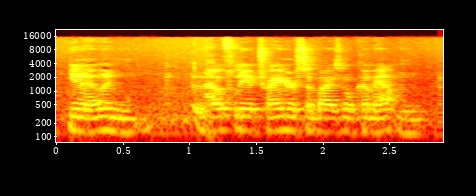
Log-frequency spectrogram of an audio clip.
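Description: Noticeable background noise behind a man speaking at a fairly high pitch. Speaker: retired football coach. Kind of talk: interview storytelling.

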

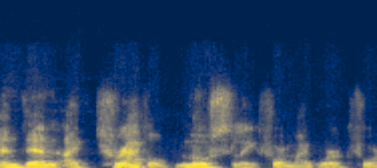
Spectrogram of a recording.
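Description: Somewhat breathy, a man with an American accent speaks at a medium pitch. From US, California. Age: 70s. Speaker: pastor and author. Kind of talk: interview.

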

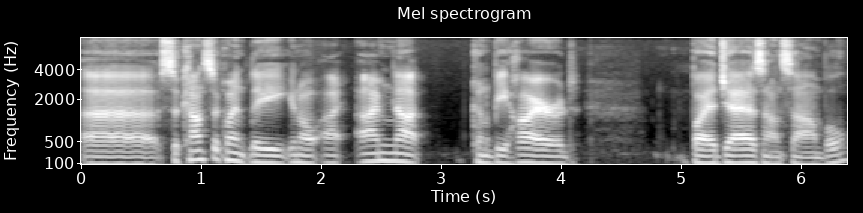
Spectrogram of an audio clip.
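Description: The recording is very clean with a silent background, and the delivery is a normal speaking voice. It moves at a fairly slow pace with ordinary pitch variation. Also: man, medium pitch for a man. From St. John's, Newfoundland, Canada. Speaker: folk musician, fiddler. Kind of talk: casual interview chat.

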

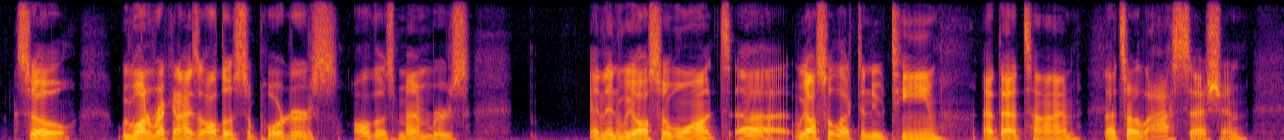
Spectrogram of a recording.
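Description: A man talks at a moderate pace with a fairly high pitch and a monotone, flat intonation, in a Midwestern American accent. The sound is dry and close with no echo, on a very clean recording with a silent background. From US Midwest, rural southwest Iowa. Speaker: student organization president. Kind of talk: casual interview.

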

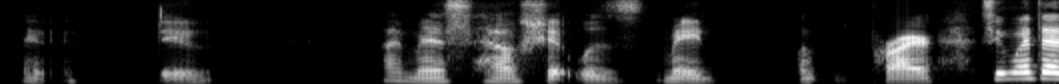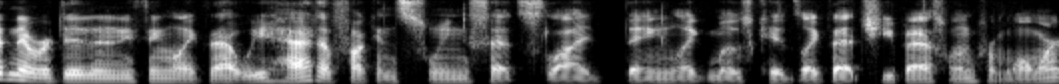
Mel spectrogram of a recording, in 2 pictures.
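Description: A man's unremarkable speaking voice at medium pitch, fairly even in intonation, at a fairly slow pace, with a dry, close sound and no echo. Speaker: podcast co-host. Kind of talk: casual banter, profane comedy chat. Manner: joking, sarcastic, profane.

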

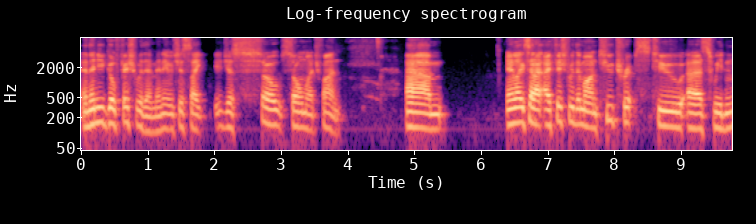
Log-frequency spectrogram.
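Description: A man with an American accent speaks at medium pitch and a moderate pace. His is an unremarkable speaking voice. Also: ordinary pitch variation. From US West Coast, San Diego. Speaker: kayak fishing show host and guide. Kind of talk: casual interview.

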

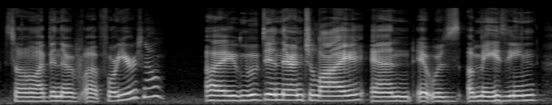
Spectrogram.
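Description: An unremarkable speaking voice with an American accent delivers lines in a fairly even intonation. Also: woman. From Southern California, Burbank, Mexican family. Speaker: formerly homeless advocate. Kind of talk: personal testimony.

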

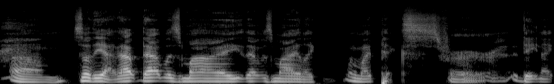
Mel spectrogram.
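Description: This is an ordinary speaking voice at a fairly slow pace. Its intonation is fairly even. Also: man, fairly high pitch for a man. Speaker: podcast host. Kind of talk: casual chat.

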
